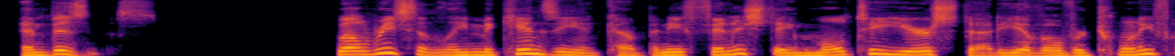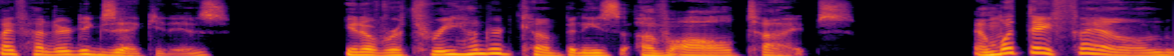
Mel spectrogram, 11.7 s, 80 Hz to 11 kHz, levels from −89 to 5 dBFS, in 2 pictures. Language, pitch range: English, 140-190 Hz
